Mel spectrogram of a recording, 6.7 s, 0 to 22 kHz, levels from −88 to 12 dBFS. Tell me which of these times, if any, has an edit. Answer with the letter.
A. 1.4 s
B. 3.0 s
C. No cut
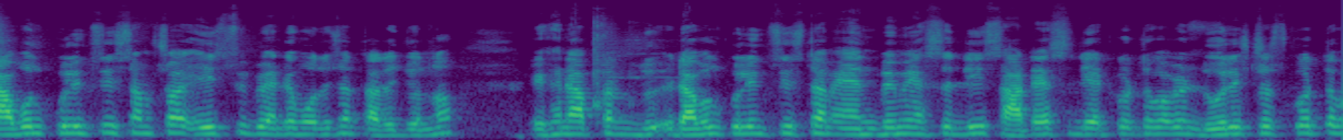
C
